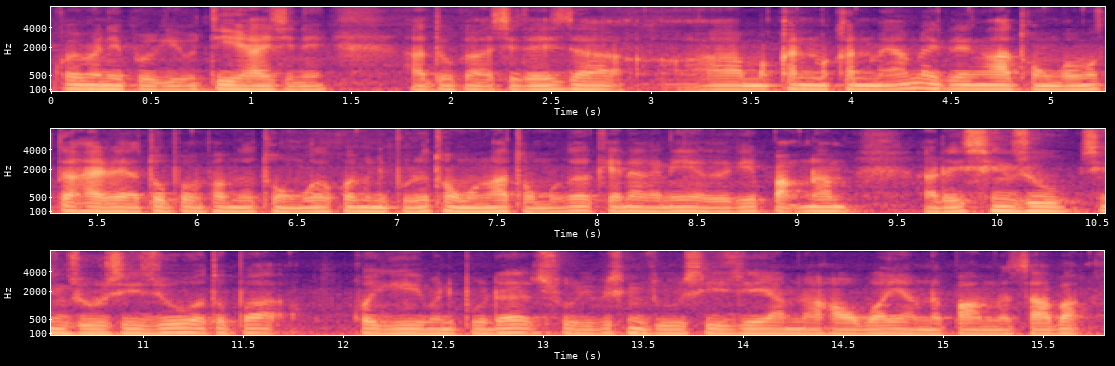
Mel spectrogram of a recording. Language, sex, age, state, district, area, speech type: Manipuri, male, 30-45, Manipur, Imphal West, urban, spontaneous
